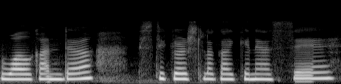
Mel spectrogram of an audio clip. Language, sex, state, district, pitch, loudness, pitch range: Nagamese, female, Nagaland, Dimapur, 245 Hz, -14 LUFS, 240-250 Hz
